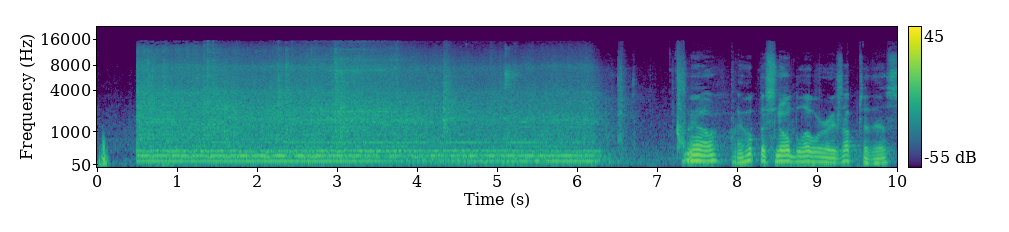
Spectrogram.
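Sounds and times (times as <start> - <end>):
snowblower motor humming: 0.5 - 6.5.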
